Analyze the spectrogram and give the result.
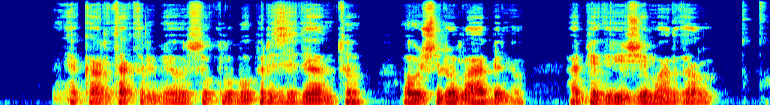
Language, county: Lithuanian, Marijampolė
